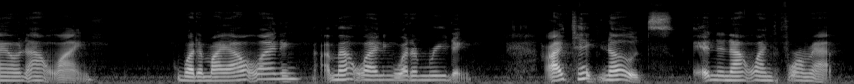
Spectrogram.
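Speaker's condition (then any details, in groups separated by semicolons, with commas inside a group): Cerebral palsy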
